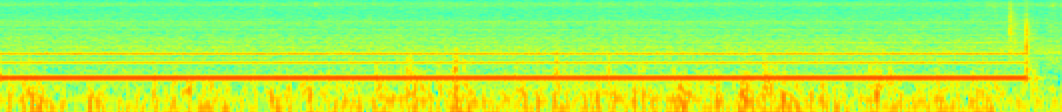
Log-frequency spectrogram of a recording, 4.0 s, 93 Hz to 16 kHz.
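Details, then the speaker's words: Fanvil 3XP IP phone with no PBX connected: a single steady mid-pitched tone for about four seconds then cuts off, the default China-standard dial tone. "But anyway, when your PBX is running, the phone tends to change the default tone back to the China standard, which is that beep sound, which is"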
